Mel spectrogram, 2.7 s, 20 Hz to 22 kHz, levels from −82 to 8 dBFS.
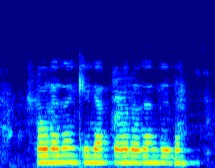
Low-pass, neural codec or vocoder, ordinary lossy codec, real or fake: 7.2 kHz; codec, 44.1 kHz, 2.6 kbps, SNAC; AAC, 32 kbps; fake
